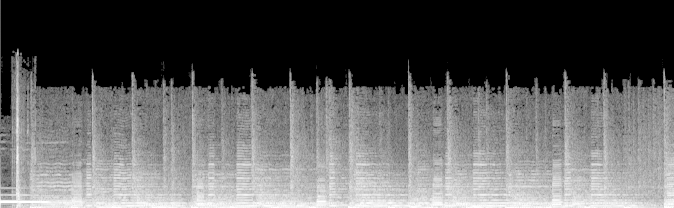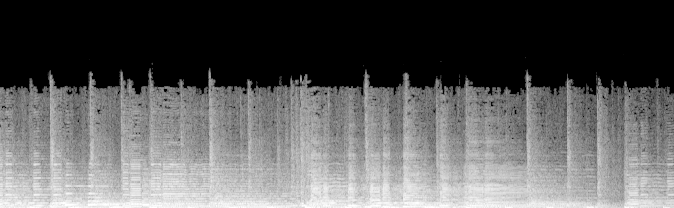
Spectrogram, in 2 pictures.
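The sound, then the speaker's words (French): A short stretch of a music track plays loud and up close, a full instrumental mix with a steady, regular beat and layered sustained tones running continuously throughout. “voici un court extrait d'un des morceaux les plus connus du monsieur”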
